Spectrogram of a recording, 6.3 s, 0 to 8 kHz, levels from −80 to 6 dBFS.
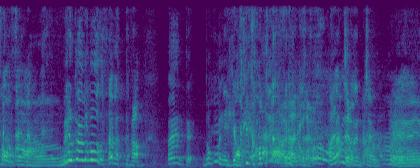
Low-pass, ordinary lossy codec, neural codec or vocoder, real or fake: none; none; codec, 16 kHz, 8 kbps, FunCodec, trained on LibriTTS, 25 frames a second; fake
